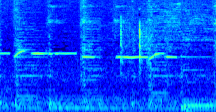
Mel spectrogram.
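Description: Quiet background music carrying a high, thin melody line that slides between notes like whistling.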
